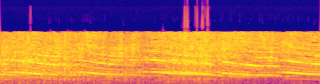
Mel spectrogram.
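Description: Racing motorcycles passing one after another at full speed, each engine note falling in pitch as it goes by, about five in a row.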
